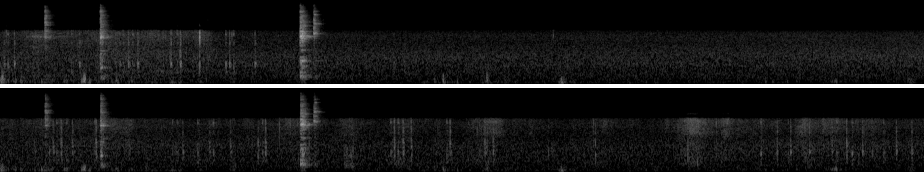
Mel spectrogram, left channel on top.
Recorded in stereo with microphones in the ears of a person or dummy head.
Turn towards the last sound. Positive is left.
turn(degrees=40)  # may be behind; listen again after turning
